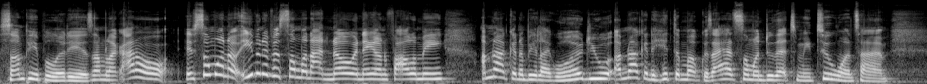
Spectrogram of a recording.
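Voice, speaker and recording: Amid noticeable background noise, a woman talks very fast with hardly any pauses, a high pitch, very wide pitch swings and very even loudness. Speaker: radio host. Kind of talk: radio interview hosting. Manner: upbeat, energetic.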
